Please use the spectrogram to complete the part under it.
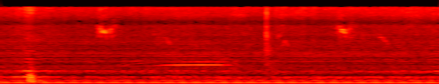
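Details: Worker honey bees in nonstop traffic at a feral colony: a steady low, dense droning hum with layered tones, one louder bee passing close early on, and faint high chirps overhead.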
